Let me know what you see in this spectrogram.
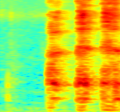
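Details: A quick run of three harsh coughs from a child during a drawing video.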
